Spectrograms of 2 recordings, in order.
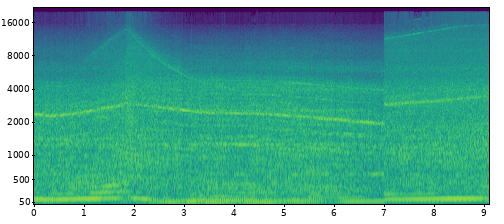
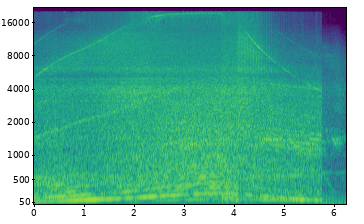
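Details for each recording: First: Rear-wheel-drive Honda Civic, fully built engine, new turbo, on dyno: heavy pull with rising turbo whistle but revs climb slowly and sound choked; mechanical cam timing suspected off, cams possibly needing swapping. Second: Rear-wheel-drive Honda Civic with a new full 3-inch exhaust and muffler on a dyno, run in fourth gear instead of fifth: smooth, strong full-throttle pull with no misfire, then a clean lift-off; about 400 hp and 434 lb-ft, with power falling off hard at the top.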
